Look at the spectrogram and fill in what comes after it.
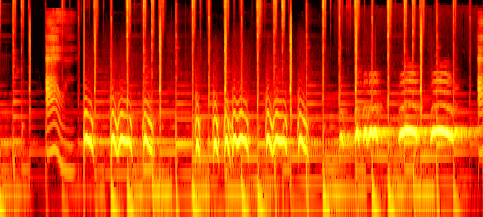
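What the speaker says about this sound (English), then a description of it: "Owl." Owl hooting in a children's wild animal lesson, a series of repeated hoots with tonal, wavering calls running steadily throughout, loud and close.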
